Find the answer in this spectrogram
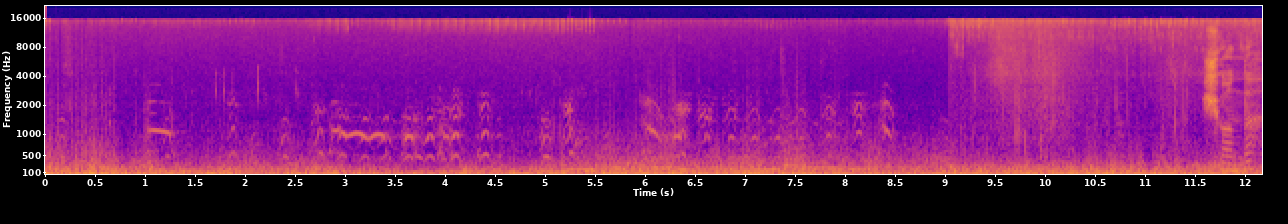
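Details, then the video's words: At sunset near Sarıkamış, Kars, Turkey, distant dogs bark in short, ringing bursts at brown bears coming out of the forest, signalling their approach, over heavy wind rumble. "Bakın köpekler de havlıyor."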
